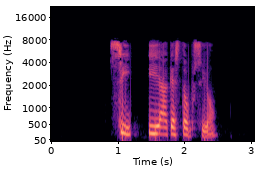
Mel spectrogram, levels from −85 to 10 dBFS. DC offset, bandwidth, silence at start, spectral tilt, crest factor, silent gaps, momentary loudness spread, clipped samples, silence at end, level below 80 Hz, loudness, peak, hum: under 0.1%; 8.2 kHz; 0.9 s; -3.5 dB/octave; 16 dB; none; 11 LU; under 0.1%; 0.6 s; -48 dBFS; -15 LUFS; -2 dBFS; none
